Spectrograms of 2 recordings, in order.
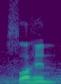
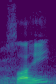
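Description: First: صهن with a nunated kasra ending; with tanween. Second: صهي with a bare kasra; without tanween. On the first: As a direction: say صهن with -in at the end. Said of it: "ويجوز أن تقول". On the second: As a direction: say صهي ending in a short i, no n. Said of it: "أن تقول". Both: Shown as a demonstration.

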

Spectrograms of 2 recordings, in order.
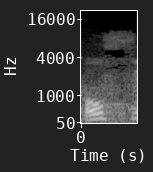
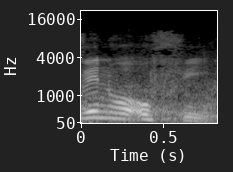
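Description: First: أف with a nunated kasra; with tanween. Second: وأفي with a bare kasra on the f; without tanween. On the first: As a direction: say أف as uffin, doubled f and final n. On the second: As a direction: say وأفي as wa-uffi, no final n. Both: Shown as a demonstration. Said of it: "بقراءتين".

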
